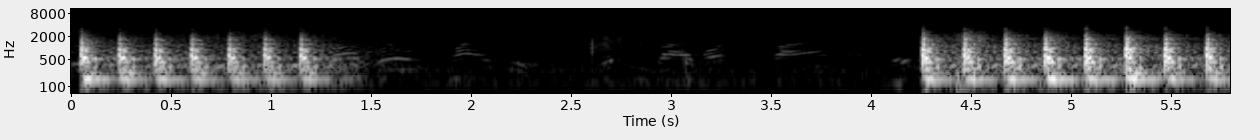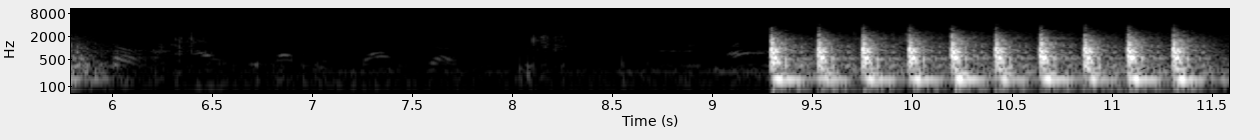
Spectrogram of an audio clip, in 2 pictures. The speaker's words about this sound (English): Just knock on the door, huh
